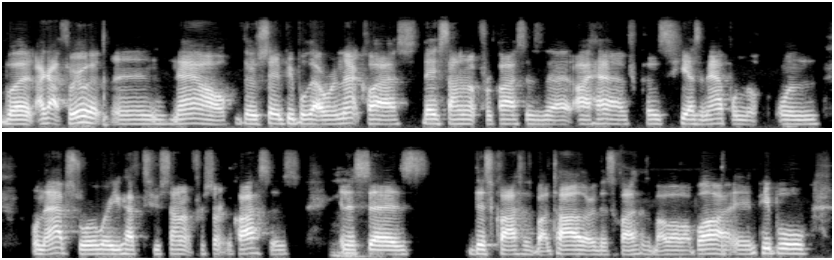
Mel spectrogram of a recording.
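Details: Young adult male college graduate with a stammer, in speech coaching using techniques such as extending words and daily audio practice; stuttering.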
